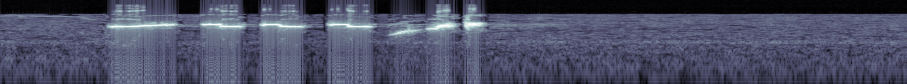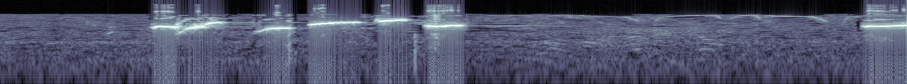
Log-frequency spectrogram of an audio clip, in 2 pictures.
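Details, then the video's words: Pied bushchat delivering its long ngeplong song to lure the female: series of short bright whistles and rising slurs, rapidly repeated in two bursts several seconds apart, ending with one more whistle. "sang RAJA DECU ngeplong panjang memancing si betina"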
